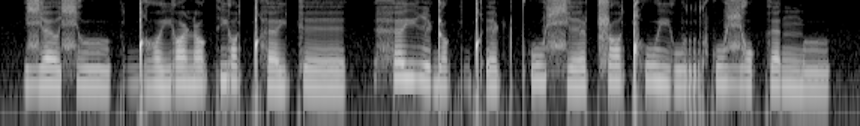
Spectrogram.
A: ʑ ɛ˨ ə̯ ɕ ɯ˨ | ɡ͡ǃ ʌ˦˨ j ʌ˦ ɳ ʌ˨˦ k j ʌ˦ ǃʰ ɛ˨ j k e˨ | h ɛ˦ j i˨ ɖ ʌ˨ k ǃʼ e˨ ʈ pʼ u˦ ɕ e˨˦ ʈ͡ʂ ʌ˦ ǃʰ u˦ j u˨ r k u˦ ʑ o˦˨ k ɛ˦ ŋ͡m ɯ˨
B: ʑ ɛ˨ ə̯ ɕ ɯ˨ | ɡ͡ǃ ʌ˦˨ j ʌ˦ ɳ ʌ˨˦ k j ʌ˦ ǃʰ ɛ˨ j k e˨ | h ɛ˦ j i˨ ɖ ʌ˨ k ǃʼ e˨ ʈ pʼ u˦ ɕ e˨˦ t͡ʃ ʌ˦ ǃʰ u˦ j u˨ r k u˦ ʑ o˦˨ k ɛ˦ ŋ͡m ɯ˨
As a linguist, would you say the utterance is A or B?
A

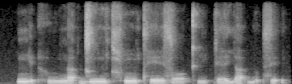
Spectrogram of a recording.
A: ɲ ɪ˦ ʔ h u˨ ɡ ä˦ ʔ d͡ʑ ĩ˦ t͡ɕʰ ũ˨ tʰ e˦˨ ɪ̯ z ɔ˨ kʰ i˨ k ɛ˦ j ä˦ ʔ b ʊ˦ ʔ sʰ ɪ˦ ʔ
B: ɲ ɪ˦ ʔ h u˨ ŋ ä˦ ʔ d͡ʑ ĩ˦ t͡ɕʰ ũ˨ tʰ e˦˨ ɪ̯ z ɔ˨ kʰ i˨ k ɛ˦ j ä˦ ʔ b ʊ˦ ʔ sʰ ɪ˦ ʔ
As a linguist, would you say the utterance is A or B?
B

